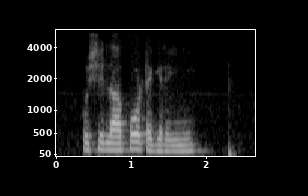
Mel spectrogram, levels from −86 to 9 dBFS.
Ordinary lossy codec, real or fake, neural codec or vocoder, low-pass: Opus, 16 kbps; real; none; 5.4 kHz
